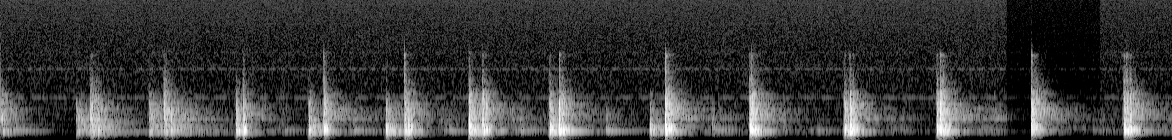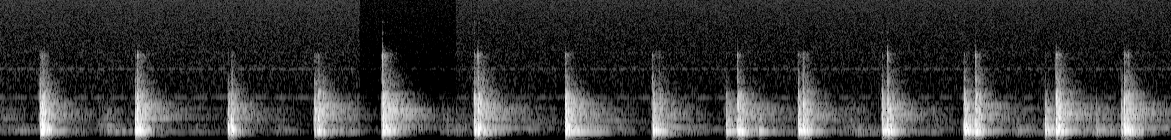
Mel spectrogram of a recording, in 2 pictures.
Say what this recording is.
By request of M-RED, an alternate Foley recording of someone walking on metal stairs or just any metal surface. It's really a metal meshed crate. It provided some good reverb, but I added just a TINY amount after recording it. Instead of just hitting it, I took a shoe and dropped it lightly on the crate. The samples turned out pretty good. I'm happy with them. It makes me want to do more Foley recordings! They're fun.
